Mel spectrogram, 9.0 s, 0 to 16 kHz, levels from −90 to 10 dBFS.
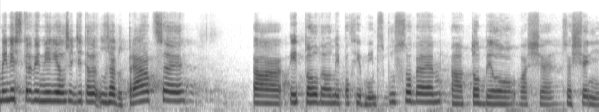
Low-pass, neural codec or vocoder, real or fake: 10.8 kHz; codec, 24 kHz, 1 kbps, SNAC; fake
